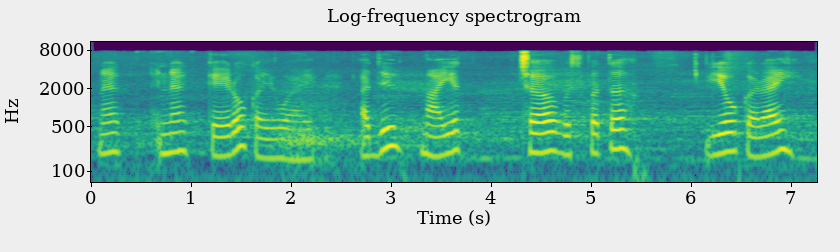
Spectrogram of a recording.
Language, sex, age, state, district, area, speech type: Sindhi, female, 30-45, Gujarat, Junagadh, urban, spontaneous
